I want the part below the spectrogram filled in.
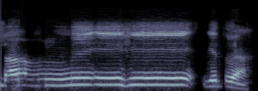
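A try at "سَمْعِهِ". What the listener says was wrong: Mimnya mati enggak? Sam'i. Sam'i. Sam'ihi.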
